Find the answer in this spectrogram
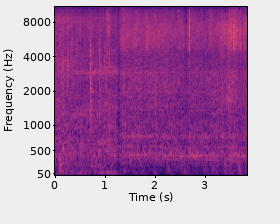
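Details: Steady boat engine drone over wind and water wash, with no animal calls.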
